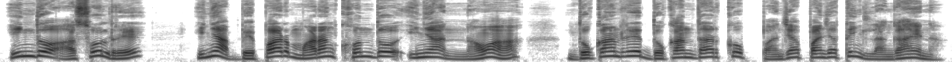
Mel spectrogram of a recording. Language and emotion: Santali, disgusted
